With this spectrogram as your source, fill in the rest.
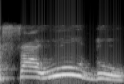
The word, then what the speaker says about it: saúdo: É saúdo, com acento no U.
